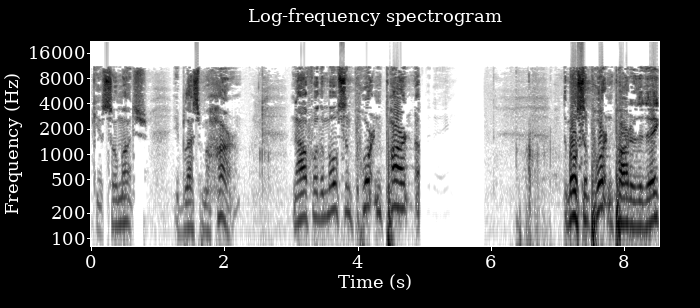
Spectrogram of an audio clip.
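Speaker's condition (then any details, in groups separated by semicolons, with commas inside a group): No condition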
